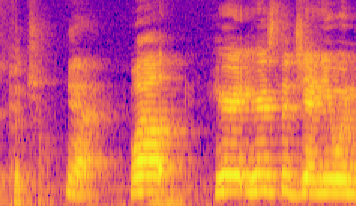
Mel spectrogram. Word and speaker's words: Pychyl: Because most people say Pychyl or Pychyl, but it's Pychyl.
